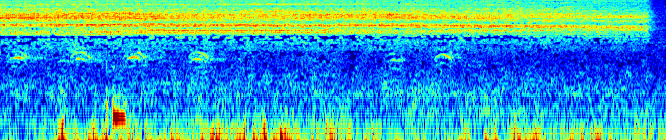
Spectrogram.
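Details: Evening cicada heard early in summer at a country house in Geumnam-ri, Bukhangang-ro, ahead of other cicadas: a constant shrill hissing drone fills the clip while a fainter bird repeats short arched notes about every half second behind it.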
